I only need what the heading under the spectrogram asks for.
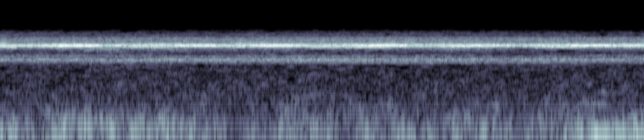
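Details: A dense chorus of crickets sings without pause, producing a continuous shrill, ringing drone in two high layers that pulses slightly in loudness. Only a soft low background hum accompanies it in this calming nature sound.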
